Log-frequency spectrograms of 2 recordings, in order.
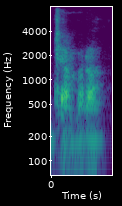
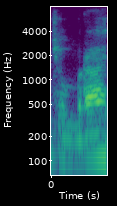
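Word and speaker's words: جمرة: Tadi itu bacanya jumrah ya, bukan jamrah. Kalau jamrah itu bara api.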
